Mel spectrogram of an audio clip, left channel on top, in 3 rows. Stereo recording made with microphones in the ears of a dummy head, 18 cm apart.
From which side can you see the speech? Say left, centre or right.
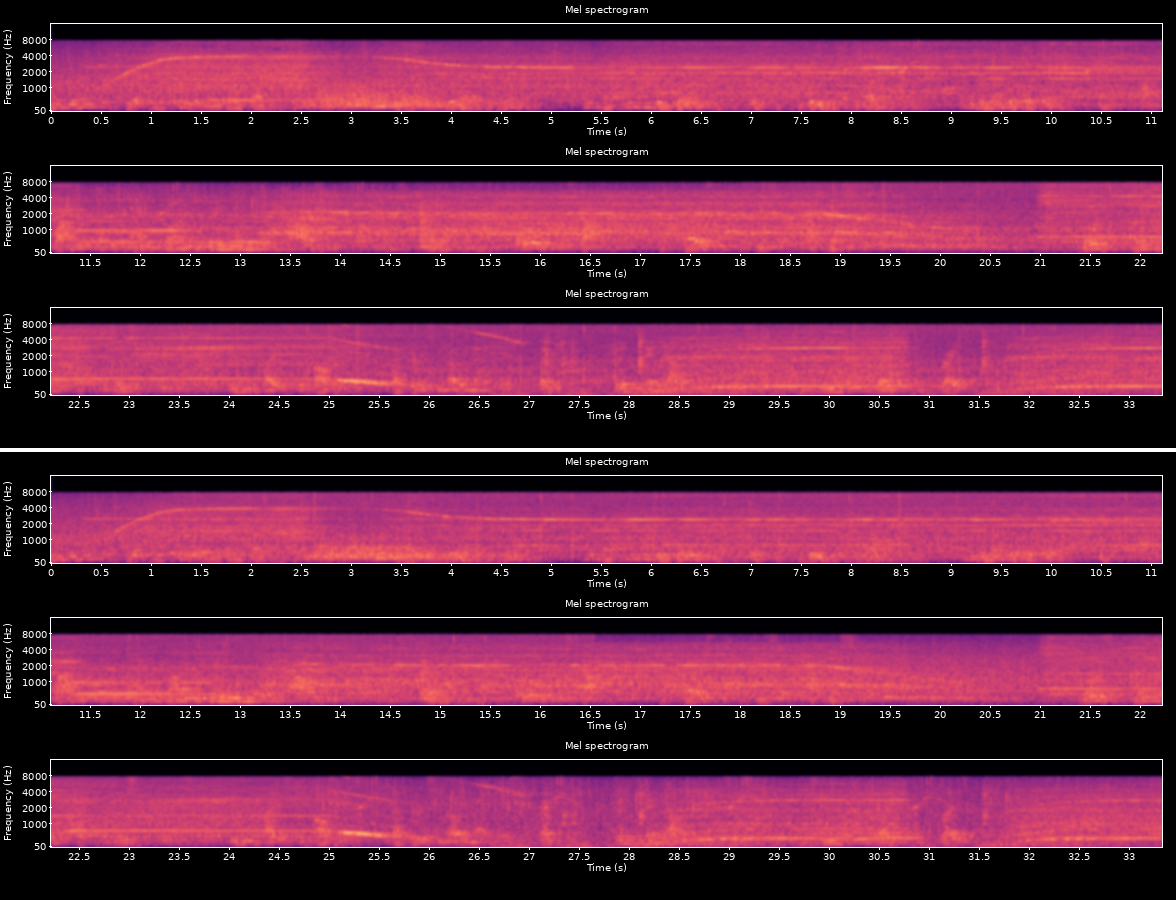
centre.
